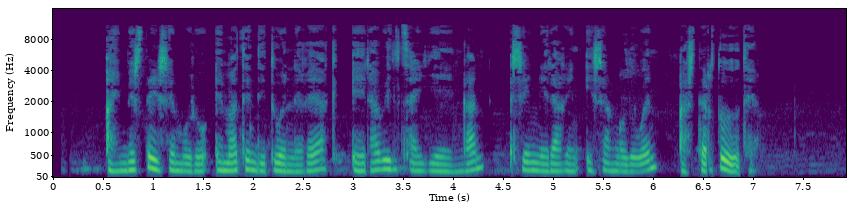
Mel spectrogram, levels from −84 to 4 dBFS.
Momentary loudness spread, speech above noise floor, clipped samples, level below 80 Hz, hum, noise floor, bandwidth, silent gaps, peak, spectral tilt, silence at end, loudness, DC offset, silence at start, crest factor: 8 LU; 35 dB; under 0.1%; -70 dBFS; none; -59 dBFS; 11.5 kHz; none; -6 dBFS; -5.5 dB/octave; 0.9 s; -25 LUFS; under 0.1%; 0.3 s; 18 dB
